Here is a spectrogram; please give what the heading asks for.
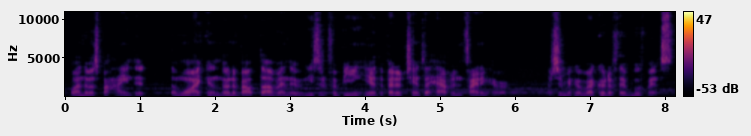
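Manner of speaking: quiet detective's inner thoughts; inner monologue narration. Acted. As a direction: think it through to yourself quietly. Reads character's inner monologue.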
